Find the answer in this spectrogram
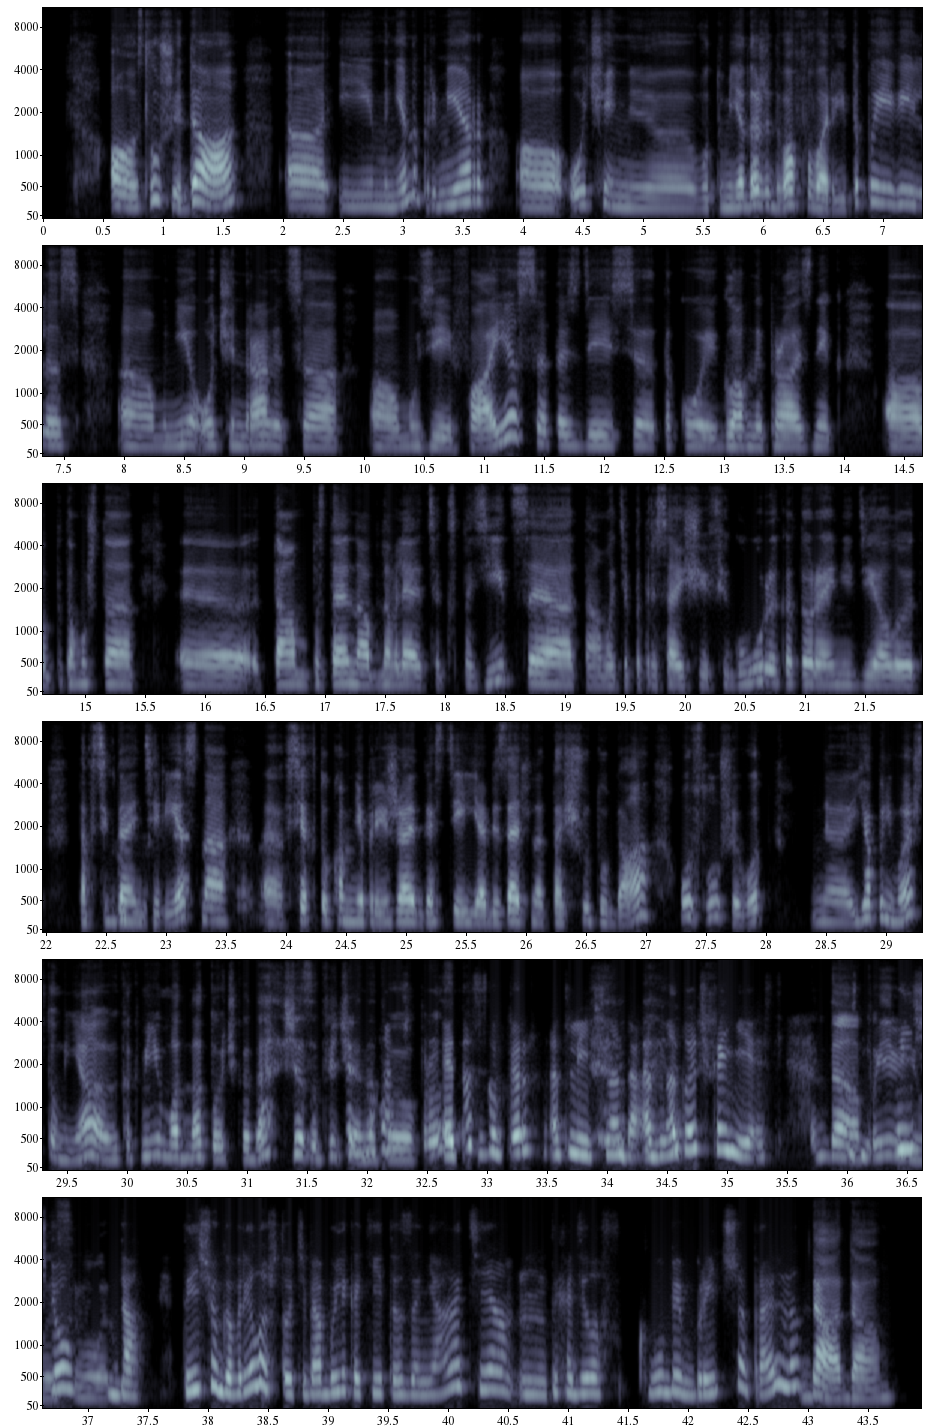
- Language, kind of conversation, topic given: Russian, advice, Что делать, если после переезда вы чувствуете потерю привычной среды?
- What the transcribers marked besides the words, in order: background speech; laughing while speaking: "да?"; chuckle; laugh; other background noise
